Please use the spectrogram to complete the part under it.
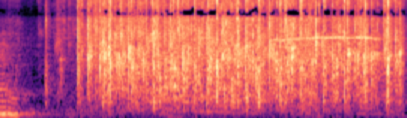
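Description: An acoustic guitar strums rhythmically.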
